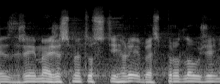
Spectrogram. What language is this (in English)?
Czech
